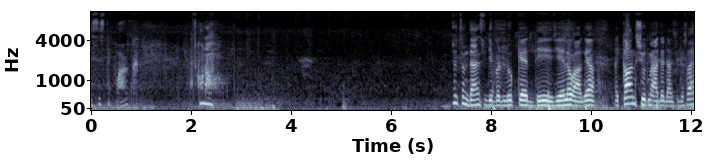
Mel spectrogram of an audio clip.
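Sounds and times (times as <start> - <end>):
faint bird call: 0.8 - 7.2.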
